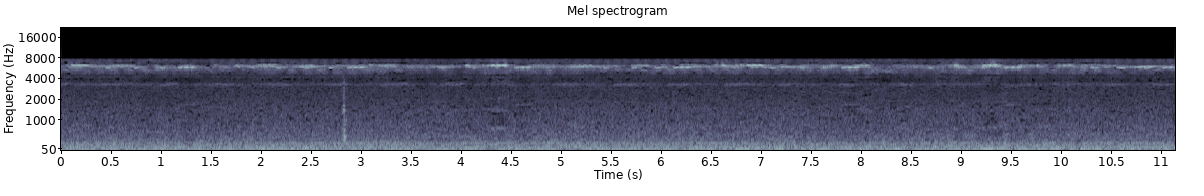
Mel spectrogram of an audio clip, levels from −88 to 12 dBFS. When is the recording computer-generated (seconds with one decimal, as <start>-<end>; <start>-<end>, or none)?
0.8-1.5; 3.4-5.1; 7.3-10.2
